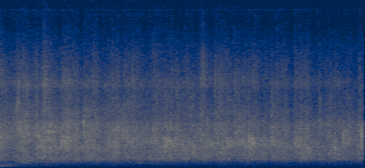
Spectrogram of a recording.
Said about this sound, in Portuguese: Dá um aplauso a Jesus aí.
